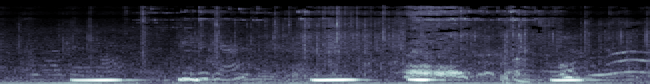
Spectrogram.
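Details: Siamang pair, father and mother, singing in harmony at the Los Angeles Zoo. Low, sustained booming notes come in a slow series of five, with people talking in the background.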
